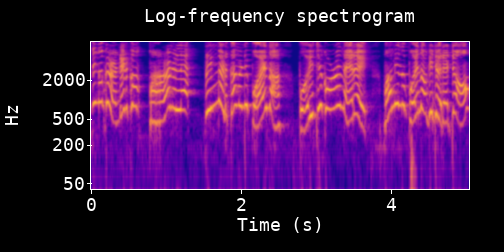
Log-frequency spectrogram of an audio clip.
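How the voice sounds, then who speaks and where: In a cartoonish character voice, a woman sounds squeaky and extremely high-pitched, with lively intonation and very even loudness. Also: fairly quick pace. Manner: gushing, sugary.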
